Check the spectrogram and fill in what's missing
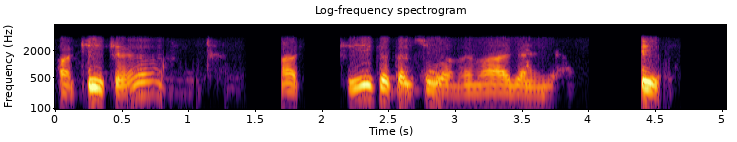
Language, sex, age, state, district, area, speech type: Hindi, male, 45-60, Bihar, Muzaffarpur, rural, conversation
